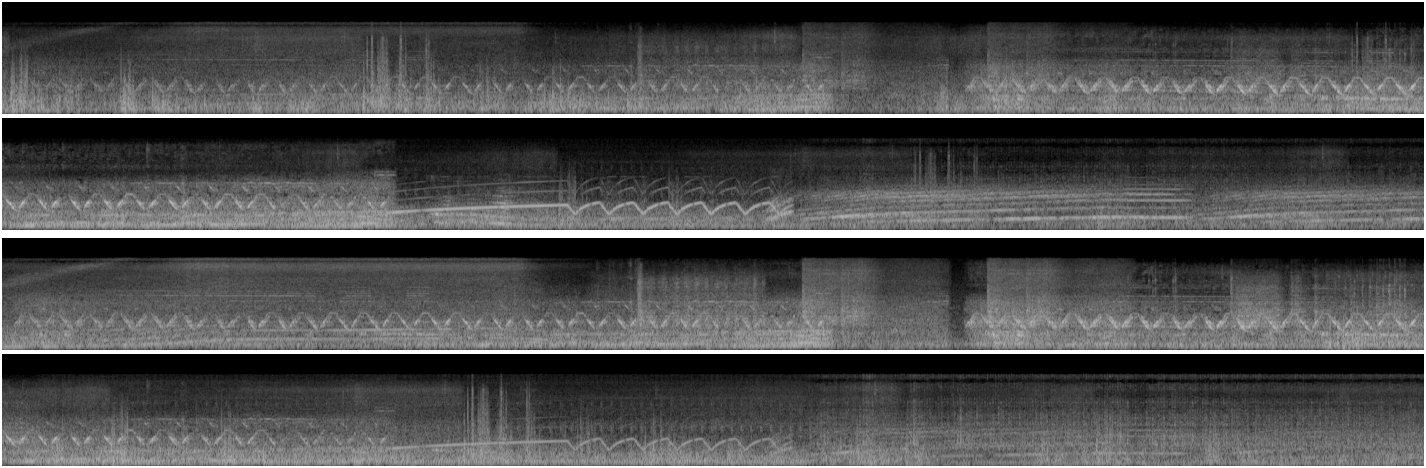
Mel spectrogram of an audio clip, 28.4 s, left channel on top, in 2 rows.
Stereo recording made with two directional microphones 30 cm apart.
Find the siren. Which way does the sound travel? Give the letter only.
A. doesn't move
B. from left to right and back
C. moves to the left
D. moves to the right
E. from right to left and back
C.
